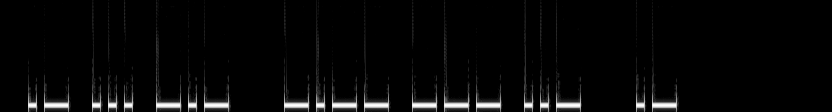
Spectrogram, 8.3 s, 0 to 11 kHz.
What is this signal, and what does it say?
Morse code, heard as a keyed tone, about 15 wpm, 700 Hz. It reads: ASK YOU A
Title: Sets of 5 Words Encore 15wpm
